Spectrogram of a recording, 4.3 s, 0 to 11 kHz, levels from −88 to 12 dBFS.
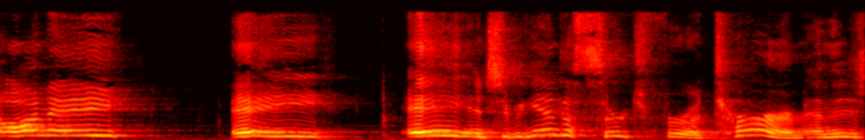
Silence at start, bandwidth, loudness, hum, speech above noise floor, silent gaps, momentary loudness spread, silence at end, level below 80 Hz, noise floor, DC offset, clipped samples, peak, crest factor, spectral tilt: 0 s; 10.5 kHz; -24 LUFS; none; 30 dB; none; 13 LU; 0 s; -66 dBFS; -58 dBFS; under 0.1%; under 0.1%; -4 dBFS; 20 dB; -3 dB/octave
